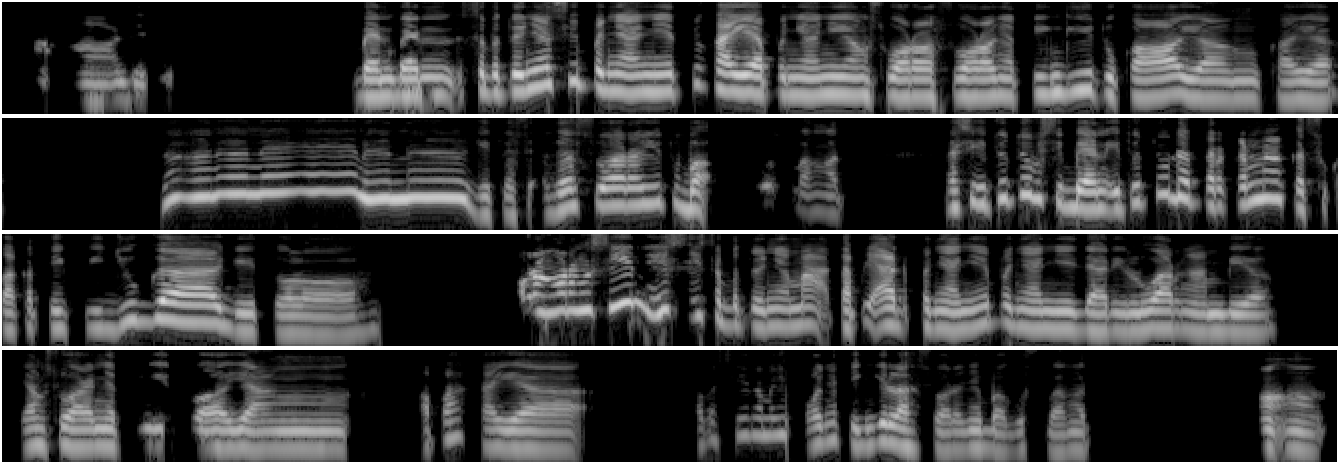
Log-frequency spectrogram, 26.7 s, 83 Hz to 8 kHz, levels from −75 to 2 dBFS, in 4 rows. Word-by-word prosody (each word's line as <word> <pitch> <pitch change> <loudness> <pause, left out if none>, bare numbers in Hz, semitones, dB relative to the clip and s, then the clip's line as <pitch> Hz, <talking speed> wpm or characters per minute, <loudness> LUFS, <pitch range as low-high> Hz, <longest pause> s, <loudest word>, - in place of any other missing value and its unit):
heeh, 145 -1 -11
jadi 365 - -12 0.9
band 175 0 +3
band, 180 +1 +3
sebetulnya 220 +6 +3
sih 315 -2 -3
penyanyi 210 -3 +2
itu 285 - -11
kayak 210 -6 +7
penyanyi 185 +1 +2
yang 185 -1 -1
suara-suaranya 175 0 +1
tinggi 205 +3 -2
itu 185 - -1
Kak 175 +2 +3
yang 165 -1 -2
kayak, 155 +2 -4 0.8
na, 300 - 0
na, 320 0 0 0.2
na, 375 +1 +1 0.4
na, 305 - +5
na, 305 +1 +5 0.2
gitu 160 -1 -10
s - - -18
terus 210 +4 0
suaranya 235 +2 +2
itu 240 - -11
bagus - - -4
banget. - - -13 0.6
Nah - - 0
si 250 - -2
itu 305 +5 -3
tuh 360 - +2
si 245 - -5
band 205 -2 +4
itu 200 +7 -2
tuh 345 +6 -4
udah 310 - +4
terkenal 270 +5 0
ke 205 - -2
suka 165 -4 -6
ke - - -10 0.2
TV 175 +1 -12
juga 230 0 +5
gitu 155 -4 -5
loh. 140 0 -4 0.8
Orang-orang 355 +2 +5
sini 400 -1 +3
sih 290 -5 -9
sebetulnya 195 -6 -4
mah 205 0 -1
tapi 180 - -3
ada 200 0 +3
penyanyi 180 +1 -2
penyanyi 175 -5 -2
dari 160 -1 -1
luar 175 +1 +1
ngambil 155 -1 -3 0.4
yang 165 +1 -5
suaranya 160 -1 -1
tipe 330 - -7 0.2
yang 150 -1 -2 0.3
apa 220 +2 -9
kayak, 150 -2 -3 0.5
apa - - -20
sih 245 - -23
namanya 250 +1 -8
pokoknya 180 +4 -6
tinggi 170 0 -5
lah 170 -5 +2
suaranya 145 +1 -7
bagus 140 0 -11
banget. 140 +1 -11 0.9
Heeh, 145 -2 -2
185 Hz, 165 wpm, -24 LUFS, 160-235 Hz, 0.9 s, kayak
